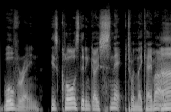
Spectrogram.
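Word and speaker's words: snikt: His claws didn't go snicked when they came out. Ah, yeah. That's a shame. I didn't notice that, but now I realize I'm sad. It was sneak as opposed to snicked.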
